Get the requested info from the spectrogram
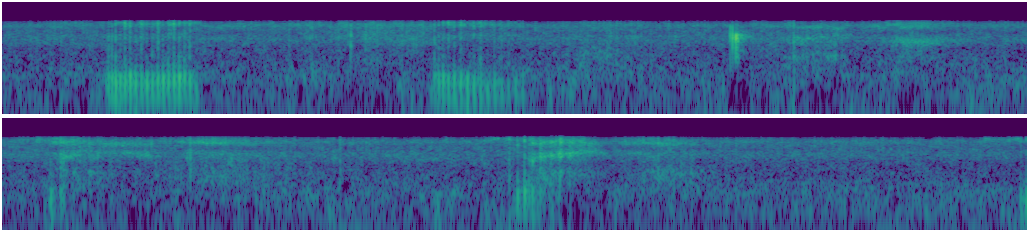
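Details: Overheated pet dog snoring after getting under bedcovers. Two rough, low snores come near the start, followed by quieter sniffs, a sharp click and faint breathy noises.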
